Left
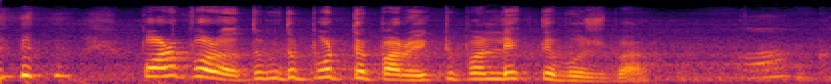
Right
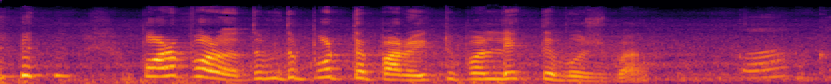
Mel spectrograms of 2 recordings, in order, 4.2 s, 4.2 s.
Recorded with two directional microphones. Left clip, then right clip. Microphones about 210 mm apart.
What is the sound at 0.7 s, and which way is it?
A woman's voice, 5° right (ahead or behind).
